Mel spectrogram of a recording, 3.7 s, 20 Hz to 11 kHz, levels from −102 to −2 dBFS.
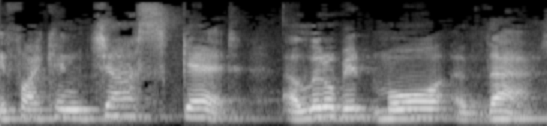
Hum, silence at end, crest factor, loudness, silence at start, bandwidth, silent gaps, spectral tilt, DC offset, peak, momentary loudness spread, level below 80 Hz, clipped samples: none; 0 s; 18 dB; -23 LUFS; 0 s; 10.5 kHz; none; -5.5 dB/octave; under 0.1%; -6 dBFS; 7 LU; -76 dBFS; under 0.1%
